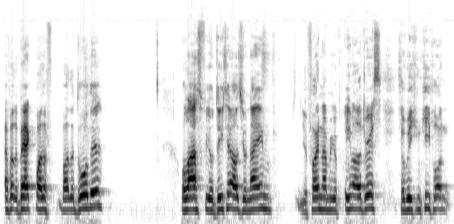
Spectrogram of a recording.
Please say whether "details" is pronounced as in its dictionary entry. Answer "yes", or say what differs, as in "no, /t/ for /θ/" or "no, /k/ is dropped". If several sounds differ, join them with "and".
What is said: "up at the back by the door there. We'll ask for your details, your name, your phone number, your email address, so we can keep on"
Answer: yes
